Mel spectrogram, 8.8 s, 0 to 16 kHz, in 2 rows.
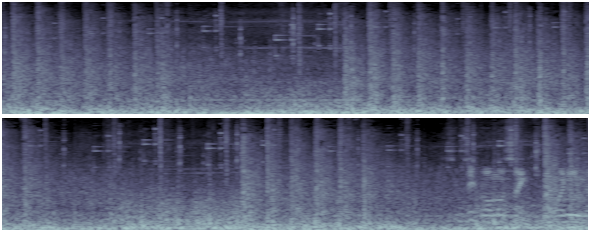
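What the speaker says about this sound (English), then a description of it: "Seems like almost like 20mm guns." Rapid gunfire from 20mm guns in the Highfleet video game, dense, loud bursts of shots in quick succession throughout, with a voice talking over them.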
